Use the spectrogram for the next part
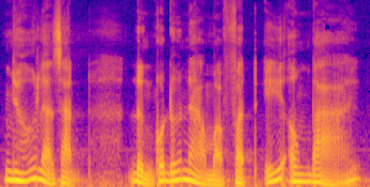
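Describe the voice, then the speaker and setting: A man's voice: medium pitch, very animated, normal speed, gravelly, dark tone, breathy edge, voice pushed up, heavily acted. A man voicing a weary older woman giving stern orders. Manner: scolding, weary.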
